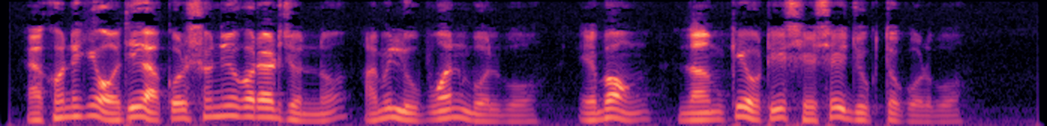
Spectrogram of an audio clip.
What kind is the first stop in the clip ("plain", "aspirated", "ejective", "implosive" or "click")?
aspirated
